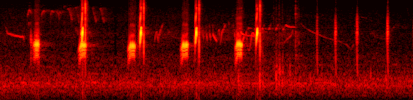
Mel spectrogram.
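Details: Wild chinspot batises foraging in tall acacia trees, a male giving a loud three-note descending call and a softer call in between: a rhythmic series of clear whistles alternating with higher sharp notes, then scattered faint clicks.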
